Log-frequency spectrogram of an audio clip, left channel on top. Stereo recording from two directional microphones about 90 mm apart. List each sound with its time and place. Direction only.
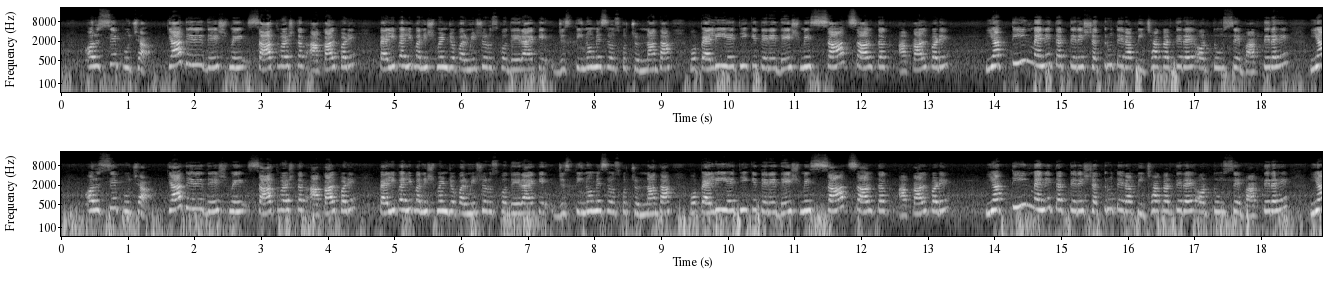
0.3 s a woman's voice: 30° left (ahead or behind)
11.4 s a woman's voice: 25° left (ahead or behind)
